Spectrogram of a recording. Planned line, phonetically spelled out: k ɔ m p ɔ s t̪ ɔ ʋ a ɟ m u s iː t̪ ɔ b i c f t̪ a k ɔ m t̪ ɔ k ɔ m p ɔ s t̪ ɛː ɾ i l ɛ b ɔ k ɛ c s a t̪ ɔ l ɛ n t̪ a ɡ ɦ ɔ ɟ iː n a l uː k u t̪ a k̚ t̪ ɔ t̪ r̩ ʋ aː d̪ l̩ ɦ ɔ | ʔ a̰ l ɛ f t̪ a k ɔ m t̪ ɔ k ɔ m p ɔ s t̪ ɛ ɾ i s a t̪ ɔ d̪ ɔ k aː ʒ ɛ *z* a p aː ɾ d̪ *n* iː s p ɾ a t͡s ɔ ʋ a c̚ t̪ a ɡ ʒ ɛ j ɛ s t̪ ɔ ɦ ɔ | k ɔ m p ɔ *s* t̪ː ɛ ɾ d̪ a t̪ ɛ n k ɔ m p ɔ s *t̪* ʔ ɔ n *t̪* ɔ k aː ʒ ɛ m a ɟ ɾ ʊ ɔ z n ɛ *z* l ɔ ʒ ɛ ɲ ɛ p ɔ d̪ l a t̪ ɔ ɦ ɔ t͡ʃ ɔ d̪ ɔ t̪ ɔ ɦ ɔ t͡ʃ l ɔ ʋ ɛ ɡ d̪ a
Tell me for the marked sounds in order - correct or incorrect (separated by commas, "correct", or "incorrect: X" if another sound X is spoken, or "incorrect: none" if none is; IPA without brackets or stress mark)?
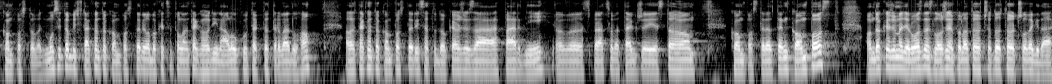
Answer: correct, incorrect: ɲ, correct, correct, incorrect: d̪, correct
